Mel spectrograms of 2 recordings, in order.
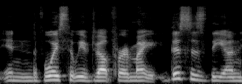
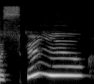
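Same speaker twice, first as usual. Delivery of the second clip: very high sassy dog voice; Pepper; 12 semitones higher, 4 dB louder than usual. Shown as a demonstration. Sassy dog talking back to owners, very high voice. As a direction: squeal it as a sassy diva pet. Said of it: "she's really sassy".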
